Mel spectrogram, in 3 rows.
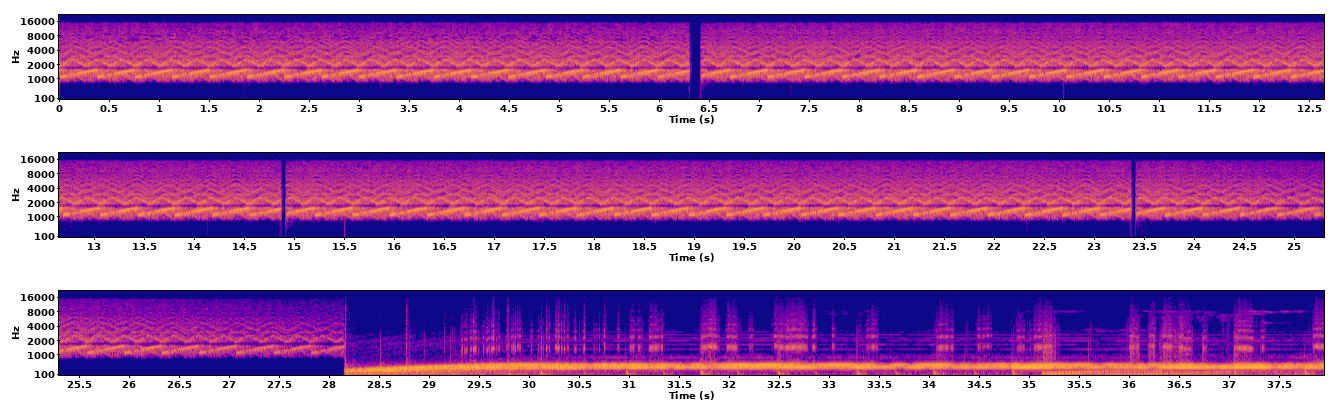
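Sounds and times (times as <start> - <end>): electronic alert alarm tone: 28.2 - 37.9.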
